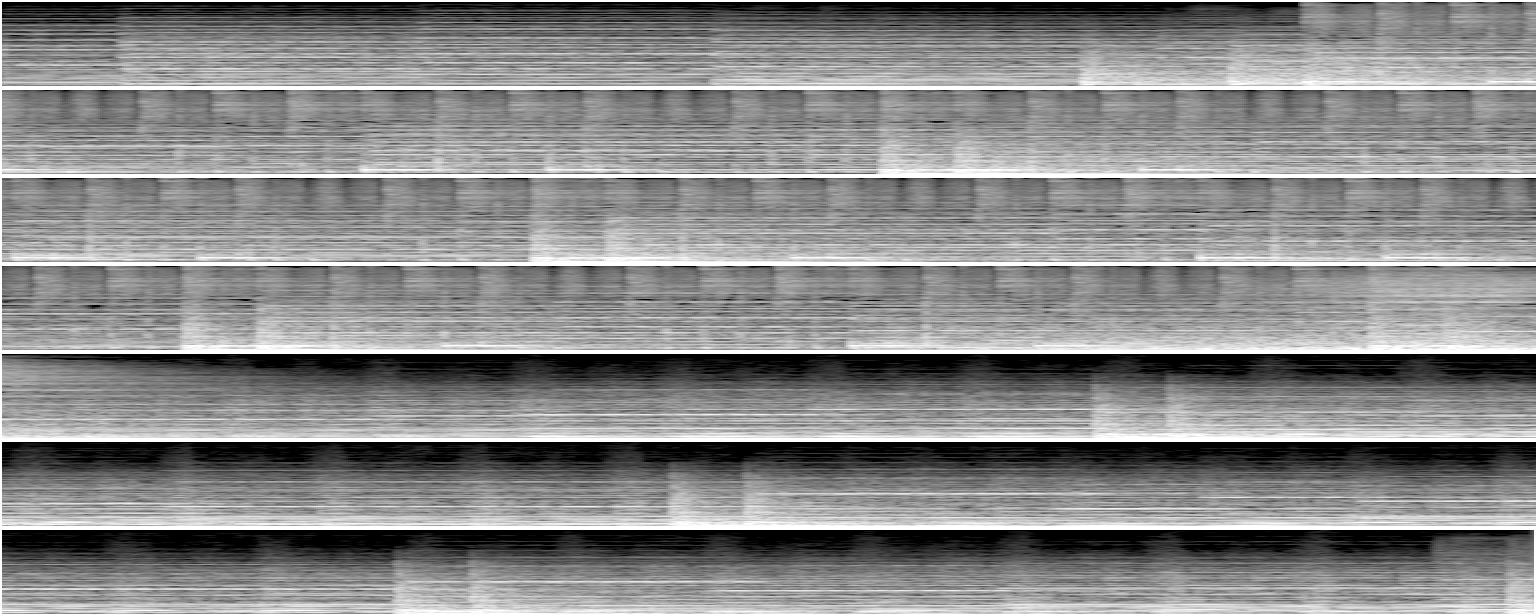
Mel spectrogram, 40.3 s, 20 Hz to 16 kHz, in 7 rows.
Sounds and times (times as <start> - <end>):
Music: 0.0 - 40.2.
